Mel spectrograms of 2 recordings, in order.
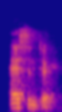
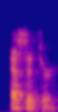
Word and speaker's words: Essenter: So what is the correct pronunciation? Essenter. Essenter.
